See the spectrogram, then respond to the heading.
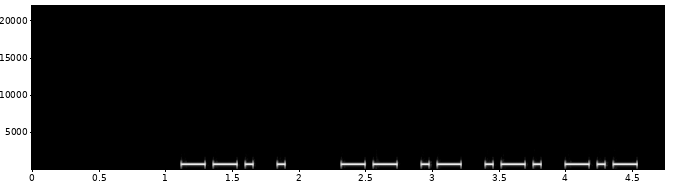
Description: Morse code, heard as a keyed tone, about 20 wpm, 700 Hz. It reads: GE MARK
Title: K1USN SST QSO Practice - 20wpm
